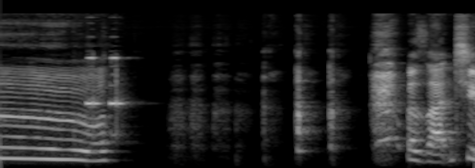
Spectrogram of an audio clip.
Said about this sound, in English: Was that too calm? Like, is that not the when we want to like bleep something out? Is that like not strong enough?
